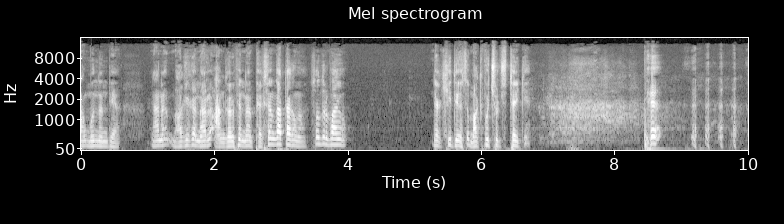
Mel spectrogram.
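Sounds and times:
man laughing: 8.4s - 10.0s.

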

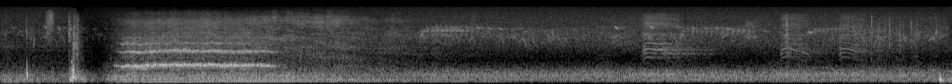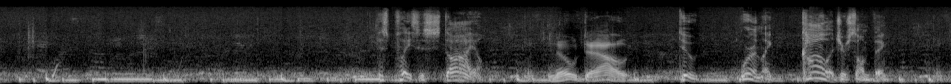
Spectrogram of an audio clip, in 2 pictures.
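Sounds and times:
car pulling away: 0.0s - 6.4s
birds chirping: 0.0s - 19.0s.

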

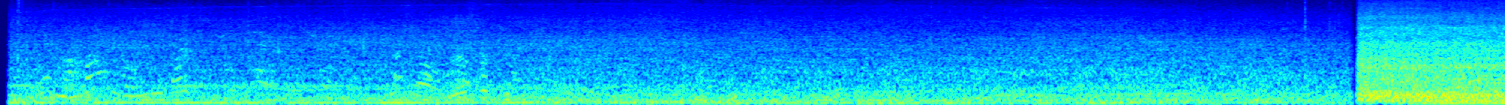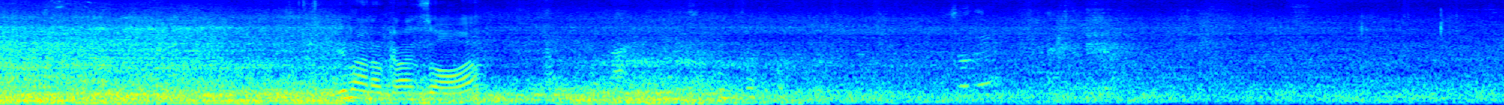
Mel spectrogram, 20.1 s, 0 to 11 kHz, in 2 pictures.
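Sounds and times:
traffic rumble: 0.0s - 20.0s.

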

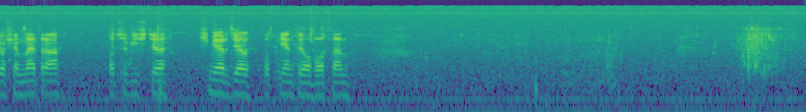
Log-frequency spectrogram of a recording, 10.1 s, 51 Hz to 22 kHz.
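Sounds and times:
low steady hum: 0.0s - 10.0s
soft rustling of fish and mat: 3.4s - 9.1s.

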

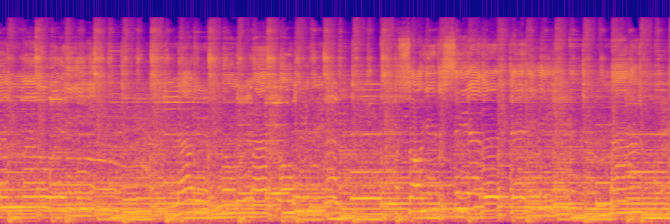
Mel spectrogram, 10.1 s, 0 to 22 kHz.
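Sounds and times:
country band playing: 0.0s - 10.0s
guitars: 0.0s - 10.0s
sustained melody line: 0.0s - 10.0s.

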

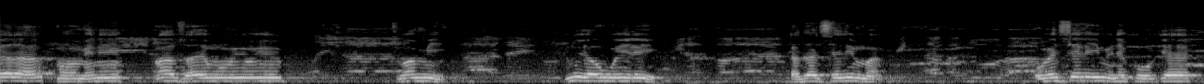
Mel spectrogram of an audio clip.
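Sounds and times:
man chanting a religious recitation: 0.0s - 12.0s.

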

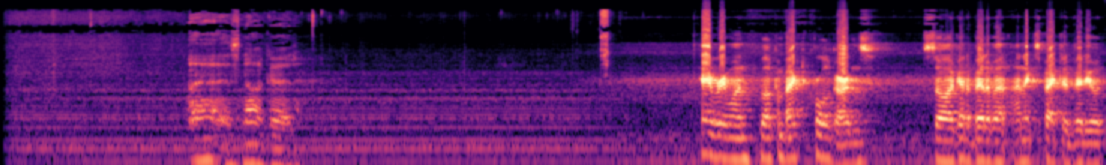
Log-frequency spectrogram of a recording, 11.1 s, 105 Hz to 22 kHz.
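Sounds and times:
equipment humming: 0.1s - 11.0s.

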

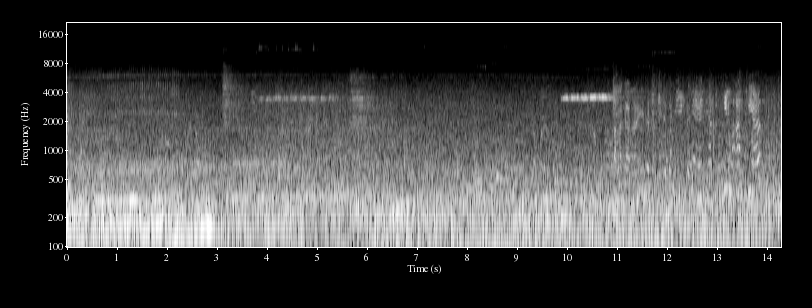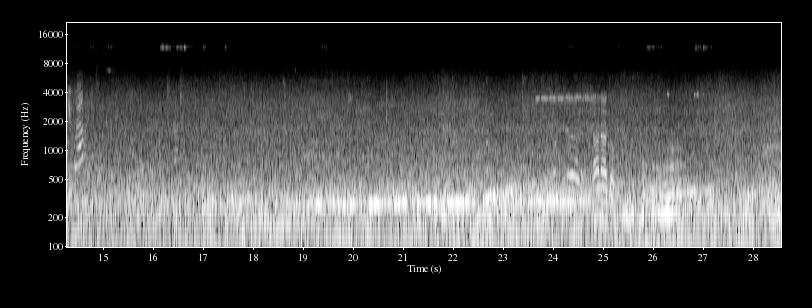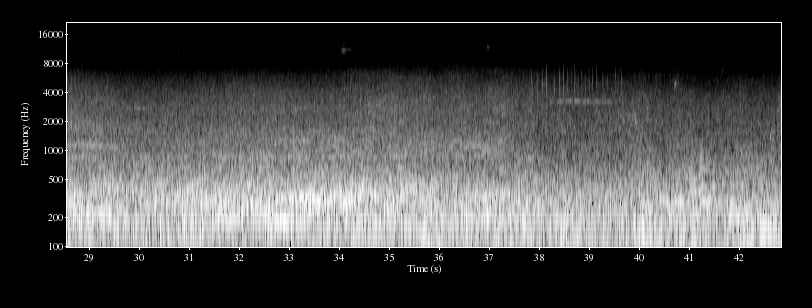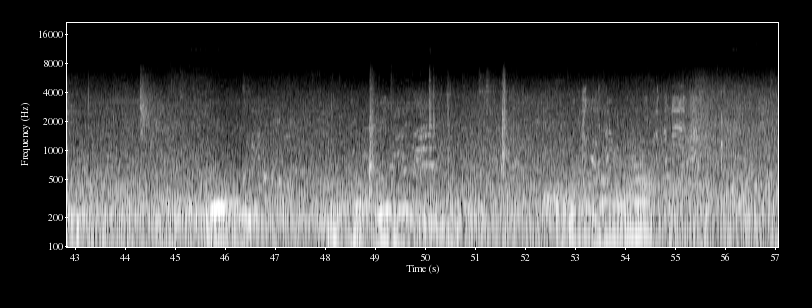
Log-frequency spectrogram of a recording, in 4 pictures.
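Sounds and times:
car and motorbike engines: 0.0s - 57.0s
passers-by talking: 6.2s - 32.6s, 44.6s - 57.0s.

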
